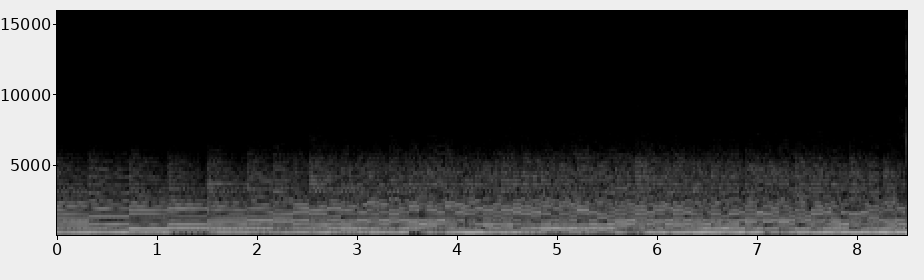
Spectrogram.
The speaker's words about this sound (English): I'm going to go to the fifth fret of the third string just because I always do, but you could go anywhere you wanted to. And I'm going to do a series of hammer-ons and pull-offs from my, my first finger to my middle finger.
